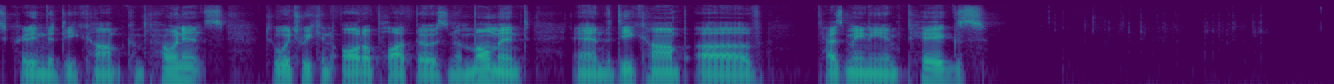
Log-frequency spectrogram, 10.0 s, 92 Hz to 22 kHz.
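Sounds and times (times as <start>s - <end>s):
faint keyboard typing: 1.0s - 1.4s, 7.8s - 10.0s.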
